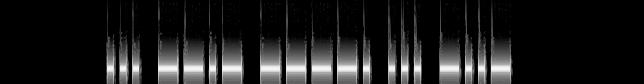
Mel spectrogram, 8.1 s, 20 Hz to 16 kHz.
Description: Morse code, heard as a keyed tone, about 15 wpm, 700 Hz. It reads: SQ9SX
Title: DXCC-100 Call Signs - 5 Characters - Repeated 3x - 15wpm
